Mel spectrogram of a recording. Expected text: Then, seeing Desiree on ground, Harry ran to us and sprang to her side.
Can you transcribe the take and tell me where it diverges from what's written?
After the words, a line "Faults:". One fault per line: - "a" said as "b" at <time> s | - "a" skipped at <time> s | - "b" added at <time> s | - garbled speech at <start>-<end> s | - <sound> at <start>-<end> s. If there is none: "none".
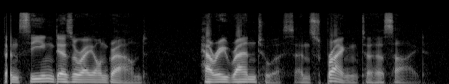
Then, seeing Desiree on ground, Harry ran to us and sprang to her side.
Faults:
- dropout at 0.1-0.1 s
